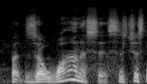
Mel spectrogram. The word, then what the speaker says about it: zoonosis: how you pronounce that now the words zoonosis and zoonotic have the same origin as some other words you may know such as and zodiac and Zoo now the root of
